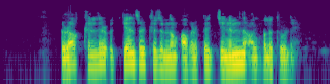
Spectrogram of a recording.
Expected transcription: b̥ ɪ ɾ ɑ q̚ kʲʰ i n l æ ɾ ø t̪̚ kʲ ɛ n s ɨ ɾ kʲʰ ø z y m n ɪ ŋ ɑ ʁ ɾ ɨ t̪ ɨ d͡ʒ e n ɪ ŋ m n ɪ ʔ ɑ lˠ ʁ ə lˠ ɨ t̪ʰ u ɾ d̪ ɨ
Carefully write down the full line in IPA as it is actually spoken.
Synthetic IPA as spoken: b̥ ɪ ɾ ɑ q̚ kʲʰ y n l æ ɾ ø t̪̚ kʲ ɛ n s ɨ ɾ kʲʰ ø z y m n ɪ ŋ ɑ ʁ ɾ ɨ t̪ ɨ d͡ʒ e n ɪ m n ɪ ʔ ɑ lˠ ʁ ə lˠ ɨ t̪ʰ u ɾ d̪ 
